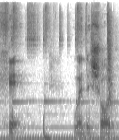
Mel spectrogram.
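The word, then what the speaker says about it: καί: For instance, the word kai, meaning and, was originally pronounced as kai. However, after the 2nd century AD, it is pronounced as he, where the short e sound is no longer an alarm sound.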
